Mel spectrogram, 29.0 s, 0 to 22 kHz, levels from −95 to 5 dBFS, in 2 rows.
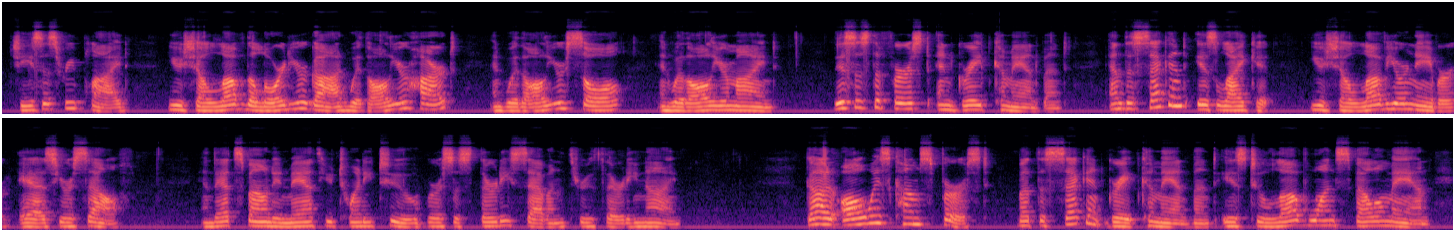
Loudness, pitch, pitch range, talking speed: -21 LUFS, 140 Hz, 125-165 Hz, 140 wpm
